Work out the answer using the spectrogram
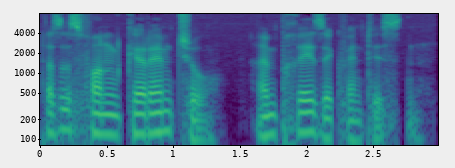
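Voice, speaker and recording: A man's voice: mid-range voice, steady tone, normal speed, gravelly, warm tone, no room sound, close to an everyday voice. A man reading the part of an earnest young male physicist who explains things thoughtfully. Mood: explaining.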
